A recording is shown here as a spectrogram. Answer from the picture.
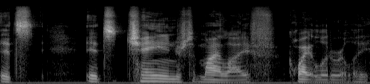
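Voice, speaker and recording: A man speaks quietly. His tone is bright and sharp. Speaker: online marketing coach. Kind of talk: webinar tutorial. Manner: quiet, low-spoken; casual, conversational.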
